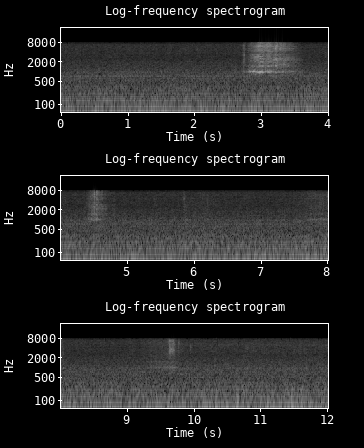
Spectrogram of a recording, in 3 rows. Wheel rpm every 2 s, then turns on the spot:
0, 30, 0, 0, 10, 0.
8-10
